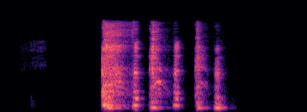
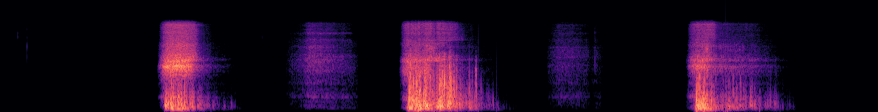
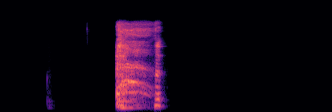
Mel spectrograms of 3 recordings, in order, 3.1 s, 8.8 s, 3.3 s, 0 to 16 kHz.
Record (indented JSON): {
  "three_cough_length": "3.1 s",
  "three_cough_amplitude": 15076,
  "three_cough_signal_mean_std_ratio": 0.34,
  "exhalation_length": "8.8 s",
  "exhalation_amplitude": 18913,
  "exhalation_signal_mean_std_ratio": 0.28,
  "cough_length": "3.3 s",
  "cough_amplitude": 11528,
  "cough_signal_mean_std_ratio": 0.25,
  "survey_phase": "beta (2021-08-13 to 2022-03-07)",
  "age": "18-44",
  "gender": "Male",
  "wearing_mask": "No",
  "symptom_none": true,
  "smoker_status": "Never smoked",
  "respiratory_condition_asthma": true,
  "respiratory_condition_other": false,
  "recruitment_source": "REACT",
  "submission_delay": "2 days",
  "covid_test_result": "Negative",
  "covid_test_method": "RT-qPCR"
}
